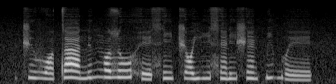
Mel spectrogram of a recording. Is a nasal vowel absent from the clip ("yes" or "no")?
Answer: no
